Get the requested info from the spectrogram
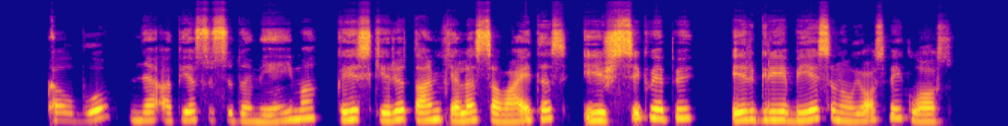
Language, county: Lithuanian, Klaipėda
